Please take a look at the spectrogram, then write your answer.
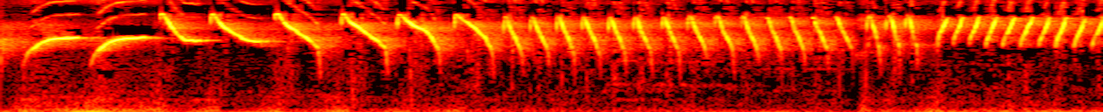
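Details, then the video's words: Canary singing to stimulate other canaries: opens with rising swooped whistles, then speeds into a steady trill of sharp falling notes, ending in an even quicker high roll. "The lazy canary makes an instant sound with this"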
